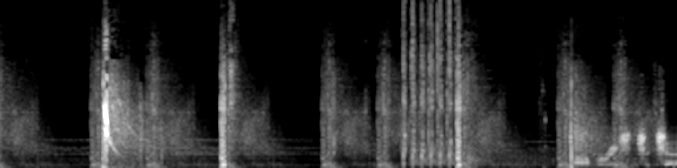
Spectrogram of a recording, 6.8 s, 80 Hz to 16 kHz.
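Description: Gunfire in the strategy game Shadow Empire, with sharp loud shots near 1 s and 2.2 s, then a rapid automatic burst with many evenly spaced shots around 4 s. A final blast comes near 5.7 s, with some voice sound underneath.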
